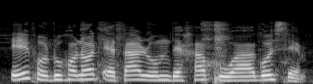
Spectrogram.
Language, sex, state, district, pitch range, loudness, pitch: Assamese, male, Assam, Sonitpur, 195-220 Hz, -13 LUFS, 215 Hz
